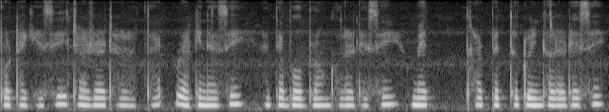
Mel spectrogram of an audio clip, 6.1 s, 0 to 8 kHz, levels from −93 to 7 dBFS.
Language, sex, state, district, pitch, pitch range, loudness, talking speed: Nagamese, female, Nagaland, Dimapur, 195 Hz, 185-205 Hz, -17 LUFS, 165 wpm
